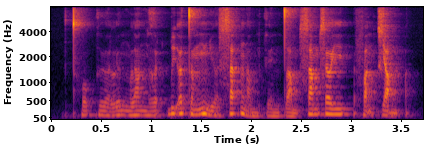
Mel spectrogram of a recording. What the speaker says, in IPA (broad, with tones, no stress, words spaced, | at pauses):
t̪ʰo̤˨˩kɨ̤˨˩ə̯ lɨ̤˨˩ŋla̤˨˩ŋɣə˨˩t̚ɓḭ˧˥ə̯ t̪ə˨˦mɲi̤˨˩ə̯ sa˦˥t̚ŋa̤˨˩mke̤˨˩nt̪a˧˩m sa˧msə˧j | fa̰˧˨nt͡ɕa̰˧˨mʔ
